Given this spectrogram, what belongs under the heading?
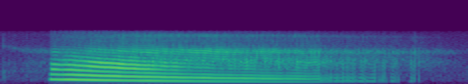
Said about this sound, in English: And another breath.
